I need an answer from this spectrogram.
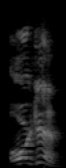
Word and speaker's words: Oregon: I said Oregon Trail! You've always pronounced the E, and it's... Oregon.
